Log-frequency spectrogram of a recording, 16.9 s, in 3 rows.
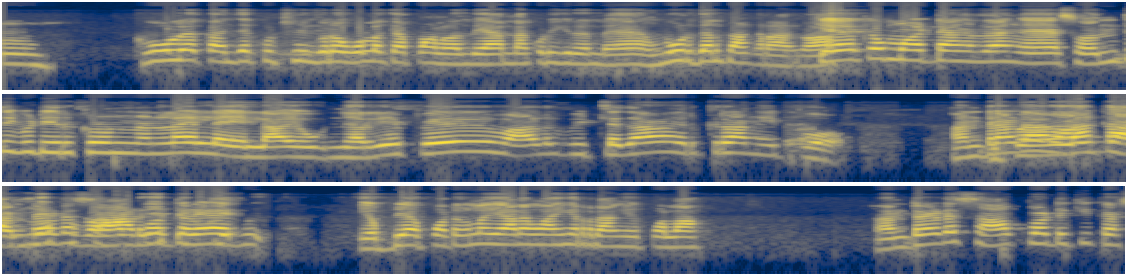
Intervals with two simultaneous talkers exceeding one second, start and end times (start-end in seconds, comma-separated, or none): none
